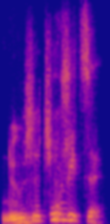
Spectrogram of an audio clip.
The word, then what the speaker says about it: Užice: Užice.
